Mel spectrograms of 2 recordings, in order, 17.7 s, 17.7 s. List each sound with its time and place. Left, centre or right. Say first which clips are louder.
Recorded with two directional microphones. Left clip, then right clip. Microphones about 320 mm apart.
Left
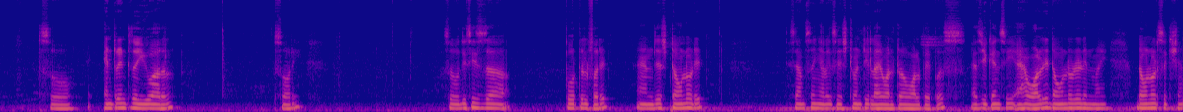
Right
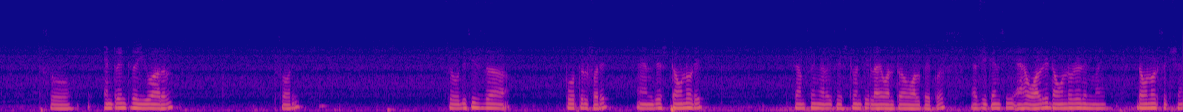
0.7 s speech: right 1 dB; centre
6.7 s speech: left 1 dB; centre
11.9 s speech: left 1 dB; centre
